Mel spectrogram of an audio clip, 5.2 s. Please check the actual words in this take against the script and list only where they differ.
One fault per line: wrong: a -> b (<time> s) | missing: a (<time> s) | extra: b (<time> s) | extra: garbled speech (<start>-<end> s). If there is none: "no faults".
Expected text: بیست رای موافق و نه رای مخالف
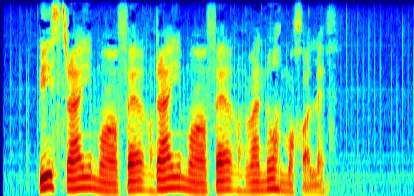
extra: رای موافق (2.0 s)
missing: رای (3.5 s)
